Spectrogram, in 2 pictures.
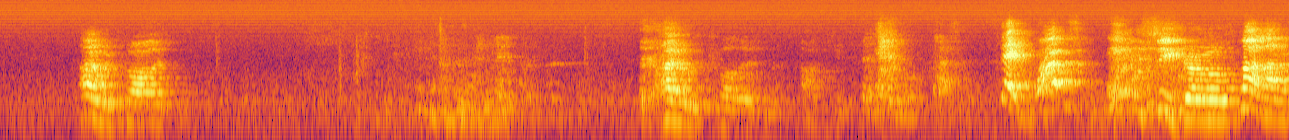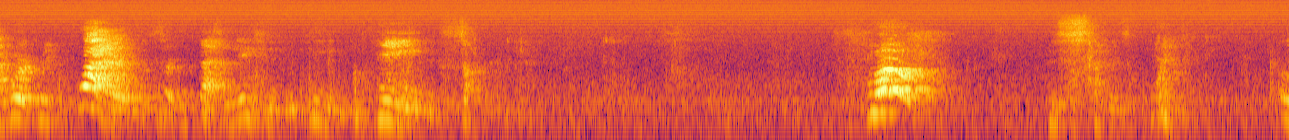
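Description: A young man speaks loudly and with feeling.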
